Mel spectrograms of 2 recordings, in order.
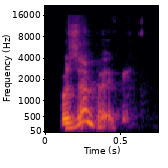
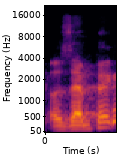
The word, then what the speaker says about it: Ozempic: How do you say it? – Ozempic. – Is that right? Ozempic? – Yeah, okay. You got it.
